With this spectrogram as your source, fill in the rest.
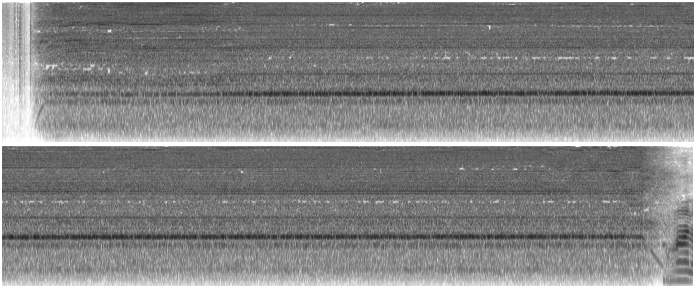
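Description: Heat embossing tool warming a paper card, a continuous close, loud blowing whir with a steady whine that runs about twenty seconds before cutting off.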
